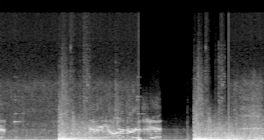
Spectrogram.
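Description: Tank cannon shots in World of Tanks on the Steppes map, a heavy booming blast followed by ringing, whining echoes and a second loud shot near the end, with a voice talking over the battle.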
